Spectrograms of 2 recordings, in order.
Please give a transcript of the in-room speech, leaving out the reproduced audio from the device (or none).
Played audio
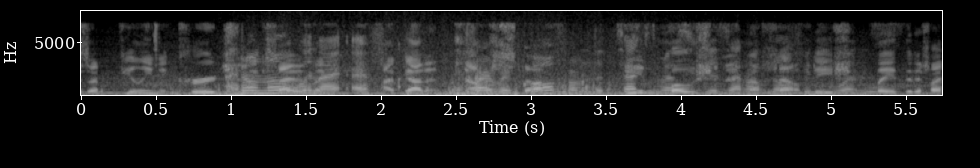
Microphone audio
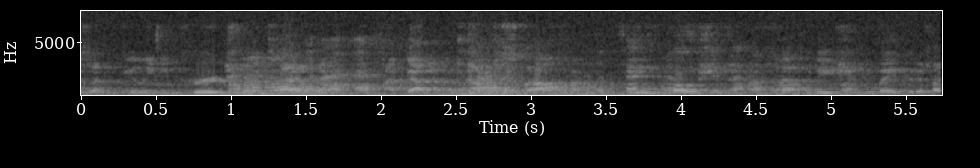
none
